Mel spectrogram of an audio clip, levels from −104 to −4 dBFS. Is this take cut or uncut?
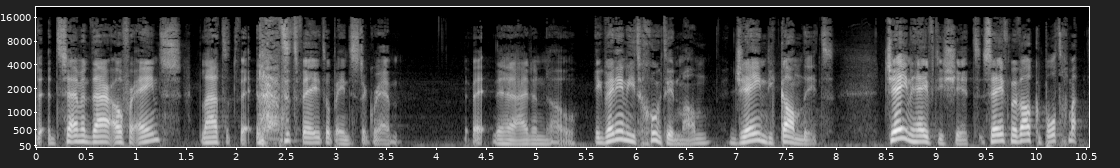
cut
